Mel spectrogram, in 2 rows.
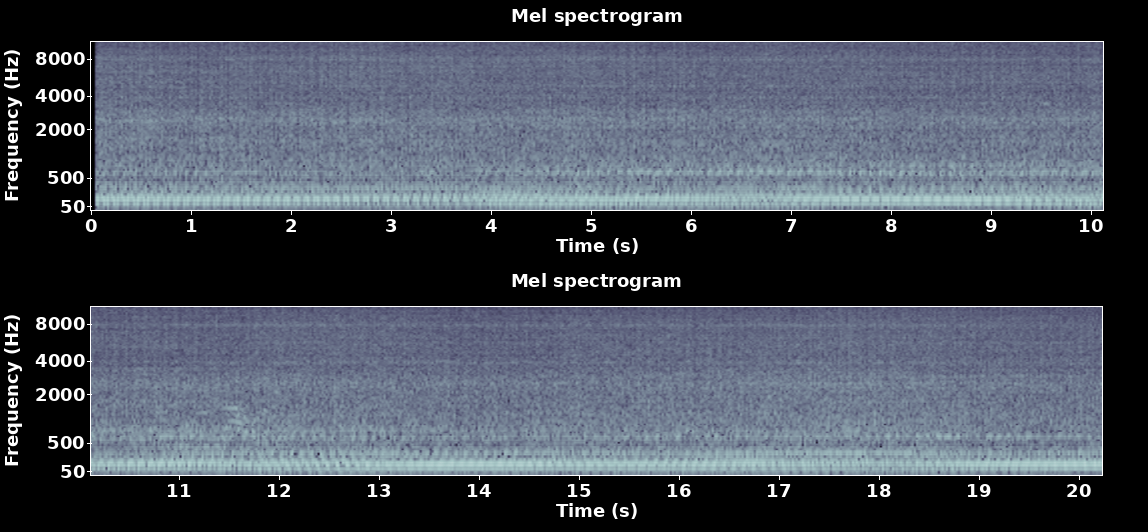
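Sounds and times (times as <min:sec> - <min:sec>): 
air compressor: 0:00.1 - 0:20.2.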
